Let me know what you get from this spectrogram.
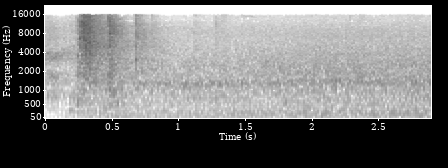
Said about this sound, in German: Und jetzt kann vielleicht der Herr Barth mal so einen LKW starten, dann hören wir, wie das klingt.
